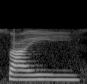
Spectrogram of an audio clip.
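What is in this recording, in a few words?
"sai3", Cantonese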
